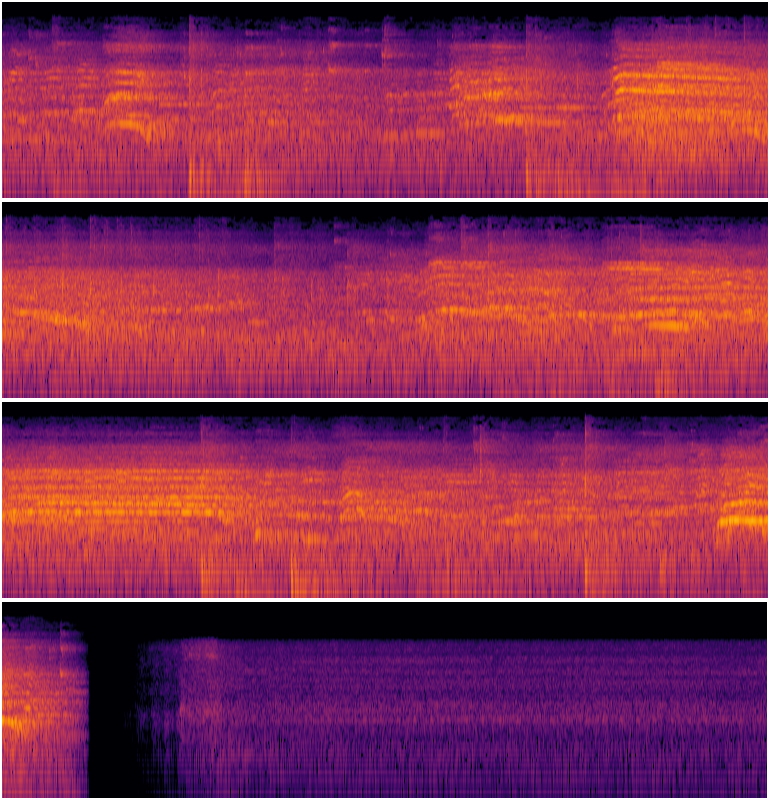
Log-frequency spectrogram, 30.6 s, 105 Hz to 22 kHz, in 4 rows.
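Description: Indoor volleyball gym sounds: overlapping voices and shouts echoing in a large hall, with ball bounces. The sound cuts off abruptly about 24 seconds in, leaving near silence.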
